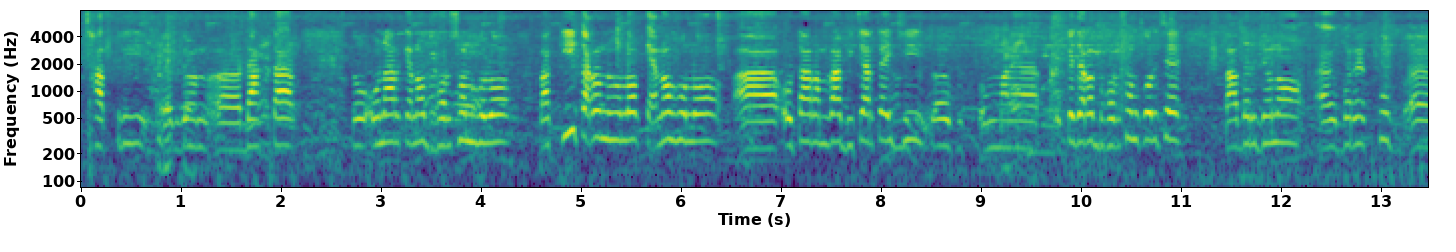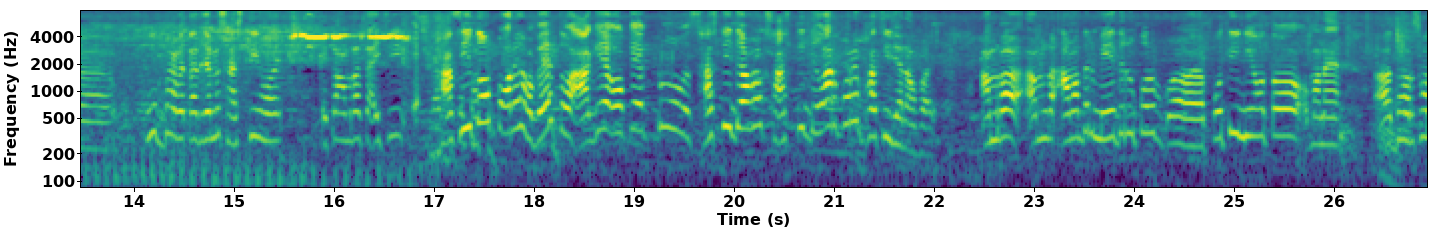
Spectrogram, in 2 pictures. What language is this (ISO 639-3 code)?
ben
